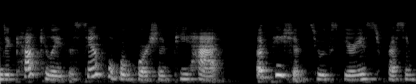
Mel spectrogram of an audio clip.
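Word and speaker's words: p̂: represented by this symbol right here and is pronounced p hat p hat the sample proportion is equal to x over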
